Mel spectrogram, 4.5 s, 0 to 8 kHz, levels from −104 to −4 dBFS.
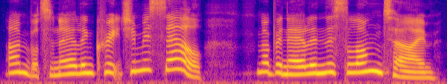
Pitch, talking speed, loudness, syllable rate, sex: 260 Hz, 150 wpm, -15 LUFS, 4.2 syllables/s, female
